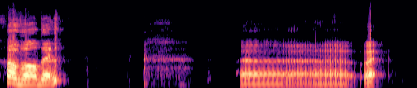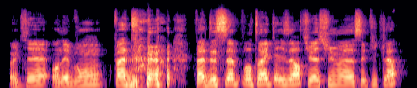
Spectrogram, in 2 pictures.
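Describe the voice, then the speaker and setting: A man hosting a live stream, running a draw and reacting out loud to each result. He talks casually and excitably and speaks to viewers by name. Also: on the high side, slow pace, gravelly, long pauses.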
